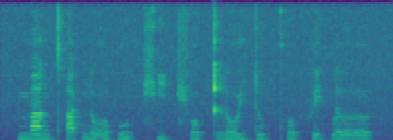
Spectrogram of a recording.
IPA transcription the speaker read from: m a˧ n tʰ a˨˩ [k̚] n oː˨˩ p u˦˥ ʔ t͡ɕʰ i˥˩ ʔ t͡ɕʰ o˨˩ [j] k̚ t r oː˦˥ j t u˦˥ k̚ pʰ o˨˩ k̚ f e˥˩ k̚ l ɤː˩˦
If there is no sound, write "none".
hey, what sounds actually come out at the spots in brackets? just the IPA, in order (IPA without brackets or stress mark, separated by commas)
k̚, none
